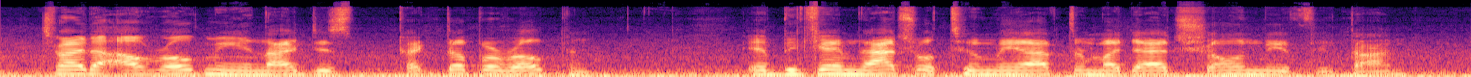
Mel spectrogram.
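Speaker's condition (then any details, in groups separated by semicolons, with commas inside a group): Cerebral palsy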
